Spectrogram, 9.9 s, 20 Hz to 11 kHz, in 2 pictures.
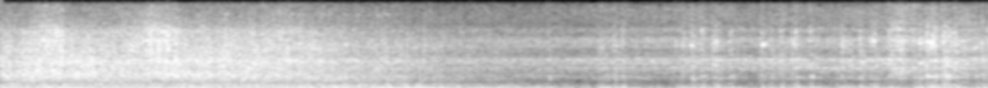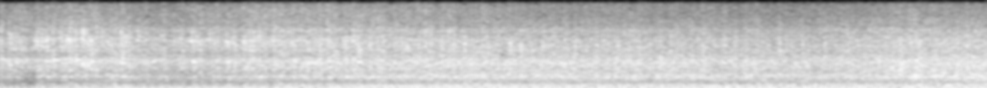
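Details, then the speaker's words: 1975 Chevy 4x4 plow truck V8: loud raw rumble with uneven blatting pulses and a mid dip, no muffling; no exhaust system, dumping under the holed cab; smokes, owner suspects no rings. "no exhaust on it. It's just nothing, So I'll probably have to do something about that because there's so many holes in the cab with that exhaust dumping out all around here and under the cab."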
